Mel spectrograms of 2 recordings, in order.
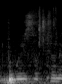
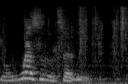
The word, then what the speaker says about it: Weselton: Another one for Cinderella Story and Duke of Weaselton again. It's pronounced Weselton.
